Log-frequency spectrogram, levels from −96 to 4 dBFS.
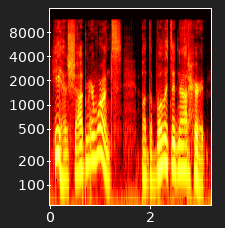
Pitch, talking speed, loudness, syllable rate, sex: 160 Hz, 205 wpm, -16 LUFS, 4.5 syllables/s, male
